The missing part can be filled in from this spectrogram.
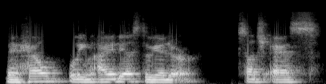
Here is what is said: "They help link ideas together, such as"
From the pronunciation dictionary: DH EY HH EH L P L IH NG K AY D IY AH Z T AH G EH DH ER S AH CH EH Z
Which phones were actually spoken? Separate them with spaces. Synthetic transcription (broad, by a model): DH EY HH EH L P L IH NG AY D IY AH S T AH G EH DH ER S AH CH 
